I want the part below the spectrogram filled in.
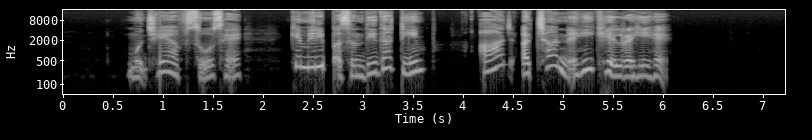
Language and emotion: Urdu, sad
